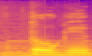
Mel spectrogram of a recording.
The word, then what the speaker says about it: TOGE: Twitter no game productions it's a bit hard because we pronounce it in an Indonesian way but it's t OGE togi productions after the productions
